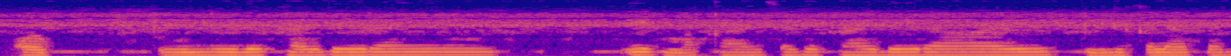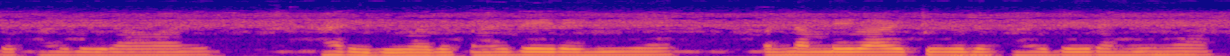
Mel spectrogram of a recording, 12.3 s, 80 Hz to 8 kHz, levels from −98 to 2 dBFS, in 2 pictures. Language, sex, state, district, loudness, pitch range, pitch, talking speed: Hindi, male, Uttar Pradesh, Jalaun, -30 LUFS, 150-160 Hz, 155 Hz, 165 wpm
